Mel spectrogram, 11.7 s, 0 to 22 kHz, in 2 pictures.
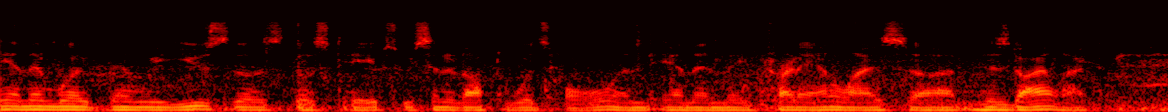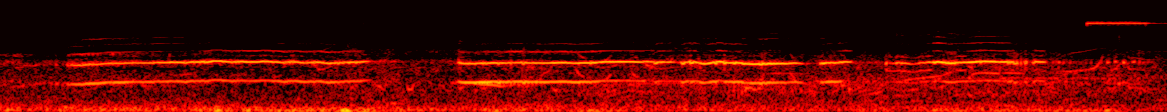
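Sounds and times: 
speech: 0.0s - 5.8s
killer whale calls underwater: 5.5s - 11.6s.

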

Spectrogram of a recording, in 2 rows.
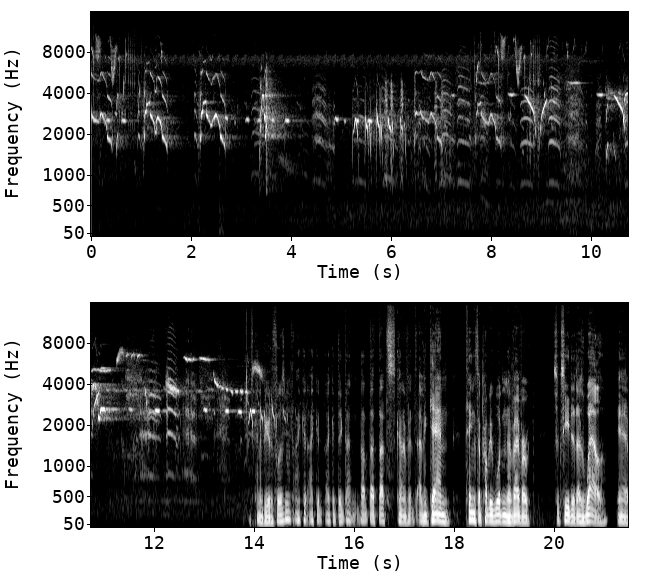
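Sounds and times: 
Australian wild birds whistling, chirping and squawking: 0.0s - 14.9s
speech: 14.1s - 21.4s.

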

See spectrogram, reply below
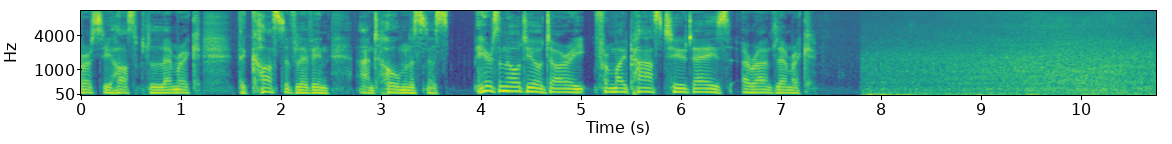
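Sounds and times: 
speech: 0.0s - 8.0s
dense road traffic rumble heard from a moving vehicle: 7.8s - 10.7s
low engine hum: 7.8s - 10.7s.

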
